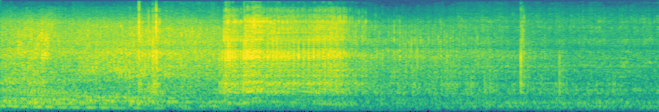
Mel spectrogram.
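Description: A car engine running, its pitch falling steadily through the first second and a half, with a short rush of noise around two seconds in, after which it fades.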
